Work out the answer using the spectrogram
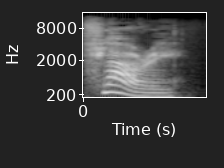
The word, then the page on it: floury: British English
